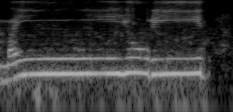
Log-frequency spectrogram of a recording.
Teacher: नून की भी आवाज आ रही है और या की भी आ रही है। इसका मतलब कंप्लीट मुकम्मल मर्जिंग नहीं है, मुकम्मल तौर पे मिल नहीं रहा, मगर उसमें गुन्ना हो रहा है।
